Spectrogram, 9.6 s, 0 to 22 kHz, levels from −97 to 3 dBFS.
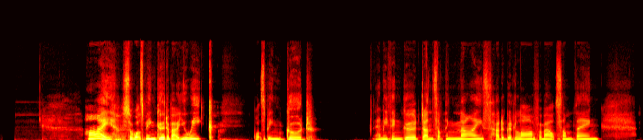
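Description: No technical faults can be heard in the recording at any point, and the signal stays steady and continuous throughout.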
